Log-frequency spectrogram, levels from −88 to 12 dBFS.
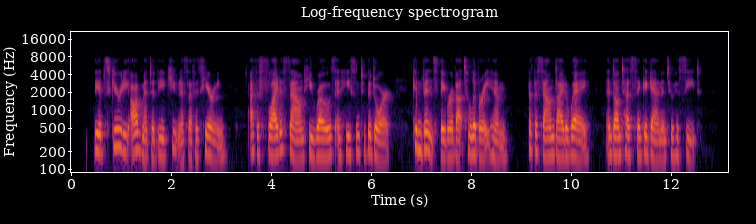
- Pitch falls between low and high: Yes, medium, 175 Hz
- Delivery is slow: No, average, 175 wpm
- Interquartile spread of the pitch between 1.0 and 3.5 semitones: Yes, narrow, 2.5 semitones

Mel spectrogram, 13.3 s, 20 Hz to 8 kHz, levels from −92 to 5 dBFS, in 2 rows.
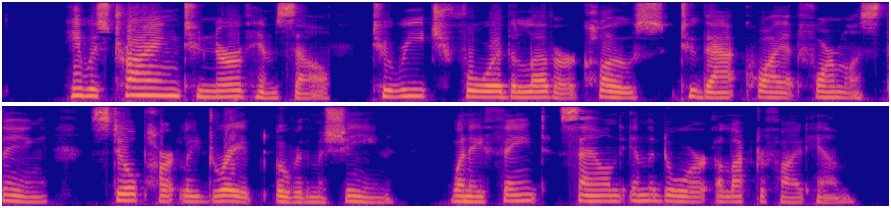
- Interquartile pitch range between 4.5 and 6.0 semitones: No, average, 2.7 semitones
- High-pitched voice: No, medium, 165 Hz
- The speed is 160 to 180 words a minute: No, average, 145 wpm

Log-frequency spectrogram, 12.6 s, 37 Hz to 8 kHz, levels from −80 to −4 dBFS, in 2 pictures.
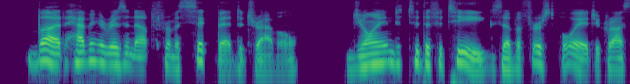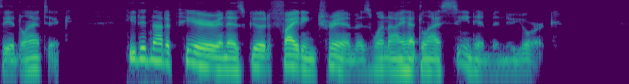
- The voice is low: Yes, low, 105 Hz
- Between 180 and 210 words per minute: Yes, average, 190 wpm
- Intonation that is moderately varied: No, wide, 6.4 semitones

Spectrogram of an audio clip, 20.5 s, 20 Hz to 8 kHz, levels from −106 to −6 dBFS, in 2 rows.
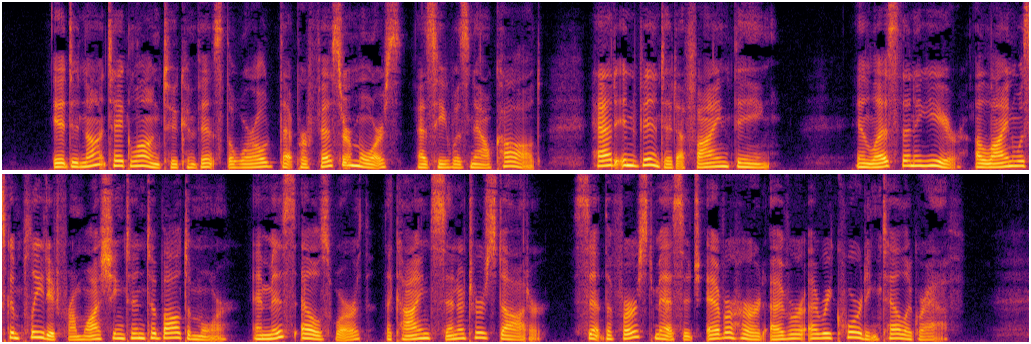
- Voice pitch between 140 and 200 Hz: Yes, high, 190 Hz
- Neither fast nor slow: Yes, average, 150 wpm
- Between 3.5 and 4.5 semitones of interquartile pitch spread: No, average, 5.2 semitones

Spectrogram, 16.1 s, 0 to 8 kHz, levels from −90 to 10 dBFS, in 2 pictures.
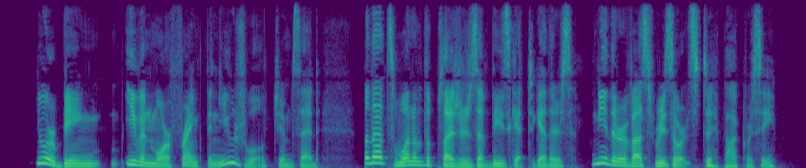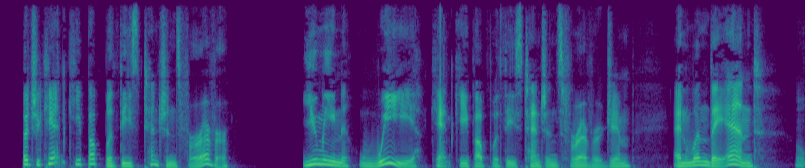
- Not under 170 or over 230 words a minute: Yes, average, 175 wpm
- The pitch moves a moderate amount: No, wide, 6.8 semitones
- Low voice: Yes, low, 125 Hz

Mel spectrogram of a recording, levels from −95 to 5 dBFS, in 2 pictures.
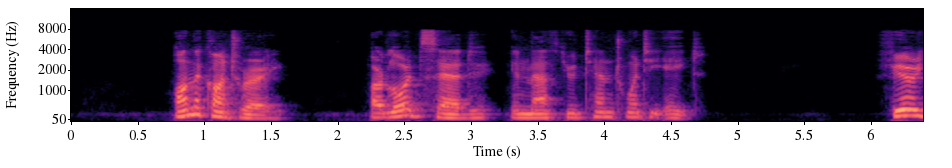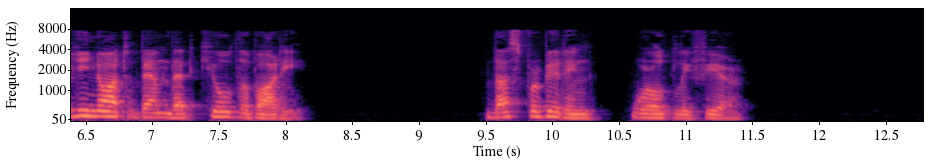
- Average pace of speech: No, slow, 95 wpm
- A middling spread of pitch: Yes, average, 5.0 semitones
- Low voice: Yes, low, 130 Hz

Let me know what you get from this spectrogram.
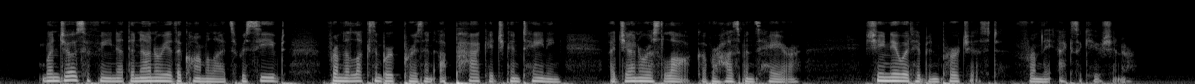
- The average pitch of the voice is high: No, medium, 145 Hz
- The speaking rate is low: No, average, 160 wpm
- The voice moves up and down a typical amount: Yes, average, 3.0 semitones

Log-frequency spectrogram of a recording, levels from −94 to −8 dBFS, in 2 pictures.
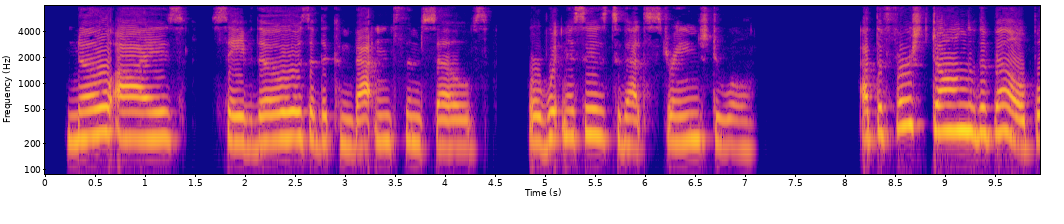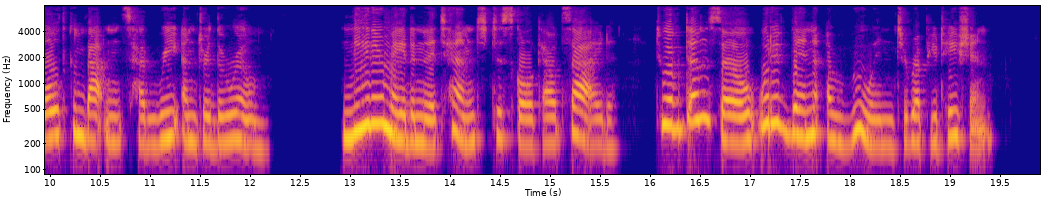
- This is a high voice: Yes, high, 225 Hz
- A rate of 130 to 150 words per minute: Yes, average, 140 wpm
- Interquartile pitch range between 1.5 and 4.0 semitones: Yes, average, 3.7 semitones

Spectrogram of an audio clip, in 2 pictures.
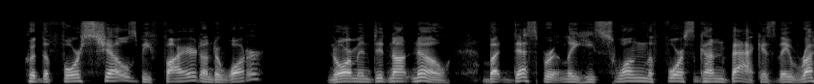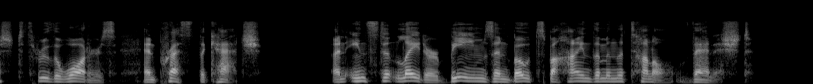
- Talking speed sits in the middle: Yes, average, 155 wpm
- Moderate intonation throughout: Yes, average, 3.0 semitones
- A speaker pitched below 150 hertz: Yes, medium, 140 Hz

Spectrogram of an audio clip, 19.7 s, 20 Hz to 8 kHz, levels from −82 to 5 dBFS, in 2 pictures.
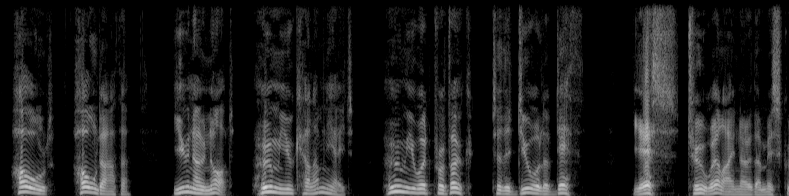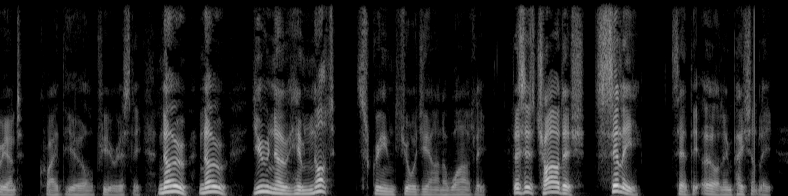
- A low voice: No, medium, 145 Hz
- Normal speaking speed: No, slow, 120 wpm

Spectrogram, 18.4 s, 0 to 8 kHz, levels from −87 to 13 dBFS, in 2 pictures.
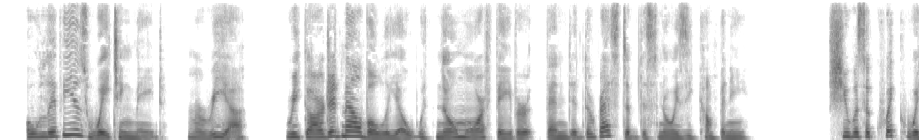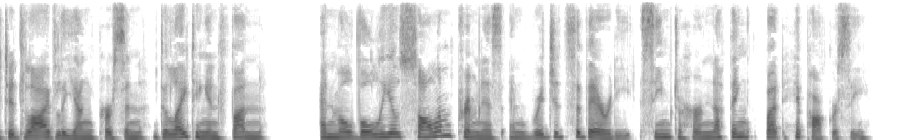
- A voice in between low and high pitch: Yes, medium, 170 Hz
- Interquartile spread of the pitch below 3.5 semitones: No, average, 5.3 semitones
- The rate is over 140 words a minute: No, slow, 135 wpm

